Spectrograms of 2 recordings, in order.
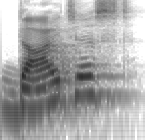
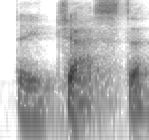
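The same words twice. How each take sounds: First: Loud, high DI in Digest; stress on first syllable. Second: Low, soft di-GEST for digest; stress on second syllable. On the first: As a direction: punch Digest as DI-gest. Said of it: "the stress is on the first syllable". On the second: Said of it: "the stress is on the second syllable". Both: Shown as a demonstration.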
